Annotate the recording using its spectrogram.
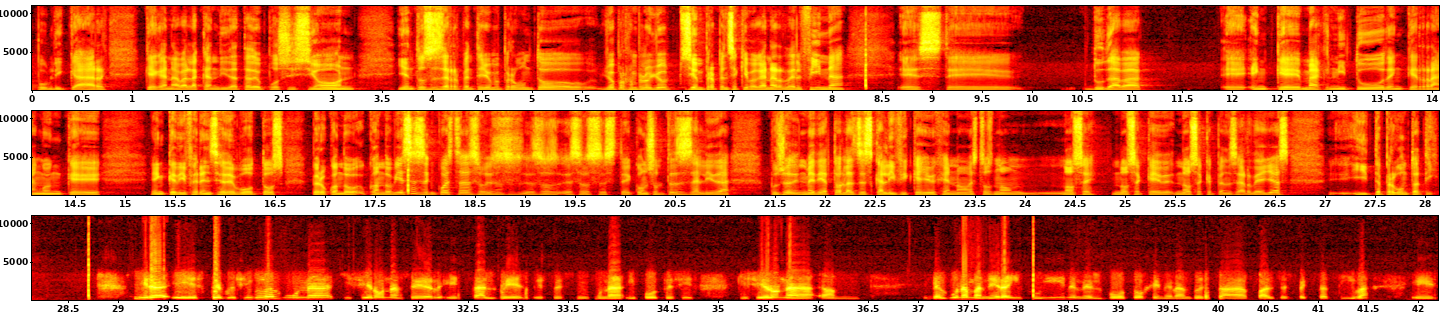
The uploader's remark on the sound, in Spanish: entrevistamos vía telefónica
